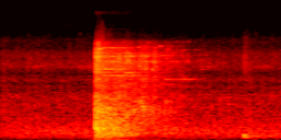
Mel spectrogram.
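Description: A vase shatters loudly.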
